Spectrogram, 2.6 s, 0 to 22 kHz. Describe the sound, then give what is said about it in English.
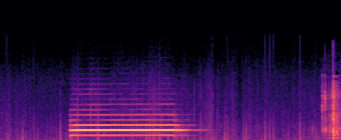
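A telephone time-announcement signal marking 11:42: one loud, steady electronic tone held for about a second, bright and buzzy with stacked overtones, followed by faint crackle and a short burst of hiss. “When you hear the signal, the time will be 11:42.”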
